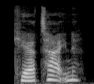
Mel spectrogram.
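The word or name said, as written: KÆRTEGNET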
